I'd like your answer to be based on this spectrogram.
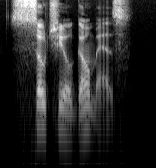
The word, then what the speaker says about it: Xochitl: In fact, not just in the Hispanic side of things with Xochitl Gomez. That's how you pronounce it.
